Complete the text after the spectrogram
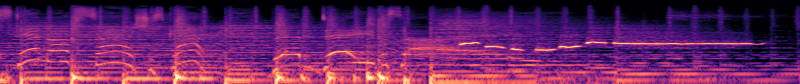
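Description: A bright whistled melody rides over an upbeat pop backing track, gliding through short swooping phrases before settling into a long, steady held note near the end.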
